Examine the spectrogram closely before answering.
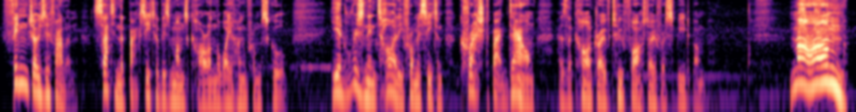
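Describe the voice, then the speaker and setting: A man reading a short story aloud as an expressive narrator. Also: fairly low pitch, moderate pace, slightly rough, dry recording.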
